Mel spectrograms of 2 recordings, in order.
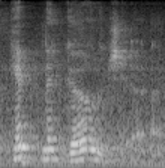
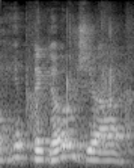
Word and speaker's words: hypnagogia: It's called sempiternal _hypnagogia. How do you spell that? Hypnagogia.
